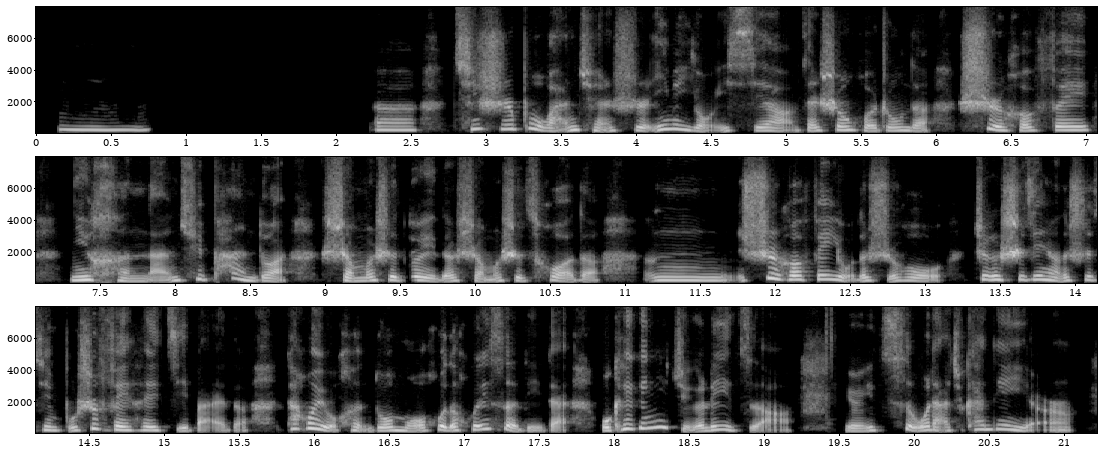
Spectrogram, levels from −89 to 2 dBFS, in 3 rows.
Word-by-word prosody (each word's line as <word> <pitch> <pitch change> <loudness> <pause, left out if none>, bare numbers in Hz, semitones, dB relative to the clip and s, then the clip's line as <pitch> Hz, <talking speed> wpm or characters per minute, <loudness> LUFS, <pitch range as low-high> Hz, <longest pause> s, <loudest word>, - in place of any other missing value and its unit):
嗯。 225 -2 -3 1.5
嗯， 220 0 -1 0.2
其 275 - -3
实 275 -1 -1
不 275 -2 -1
完 220 +1 0
全 190 -4 -3
是。 190 -1 -2
因 250 +6 +1
为 265 - +1
有 175 -7 -2
一 - - -7
些 190 +1 -1
啊， 170 +4 -2
在 180 -2 -1
生 215 +2 +2
活 165 -4 0
中 190 +1 -1
的 165 -3 -2 0.2
是 220 - +2
和 195 -2 -1
非， 215 +1 +1 0.3
你 215 +2 +5
很 170 -8 -1
难 200 - -1
去 215 +7 -3
判 235 - -2
断 170 -1 0 0.2
什 180 -4 +2
么 180 +3 0
是 215 0 +4
对 190 -3 +2
的， 160 - 0
什 - - -2
么 - - -3
是 - - +3
错 - - -1
的。 - - -4 0.3
嗯， 200 -1 +1
是 315 - +4
和 245 -3 +4
非 260 +2 -1
有 220 -3 +1
的 180 - 0
时 185 -4 -2
候， 180 -3 -1 0.2
这 255 - 0
个 235 - +5
世 235 0 +5
界 245 +1 +1
上 210 - +2
的 185 - -1
事 220 +2 -3
情 215 -1 0
不 190 - -2
是 300 +9 +2
非 225 -6 +4
黑 205 0 +2
即 195 -3 -3
白 - - -3
的， - - -7 0.2
它 - - 0
会 320 -2 +5
有 - - +5
很 200 -4 -3
多 185 +1 +3
模 175 -4 +2
糊 - - +6
的 - - +5
灰 240 +4 +2
色 290 - +3
地 - - -6
带。 - - -2 0.2
我 - - +5
可 285 - +3
以 - - +1
给 330 - +1
你 385 +3 +2
举 385 - -5
个 - - +3
例 225 +5 +2
子 195 - -4
啊， - - -5 0.3
有 - - 0
一 190 +5 -1
次 200 - -1
我 - - +4
俩 210 -3 0
去 - - -9
看 255 +1 -2
电 260 -1 -1
影 185 - 0
儿， - - -5
210 Hz, 265 characters per minute, -22 LUFS, 190-235 Hz, 1.5 s, 糊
